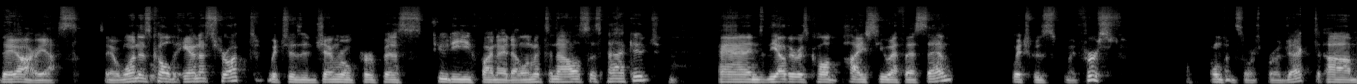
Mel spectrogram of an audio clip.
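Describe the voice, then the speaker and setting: A man's normal speaking voice with an American accent, medium in pitch with ordinary variation, at a moderate pace, dry and close with no echo. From US Northeast, Connecticut. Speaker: structural engineer. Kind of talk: interview.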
